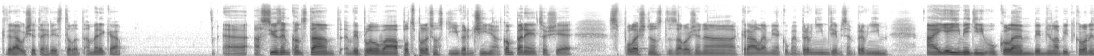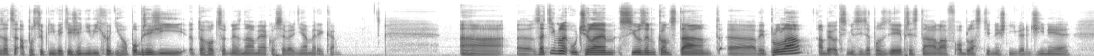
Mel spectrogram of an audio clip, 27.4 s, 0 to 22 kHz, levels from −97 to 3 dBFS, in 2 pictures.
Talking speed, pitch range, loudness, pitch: 135 wpm, 95-115 Hz, -31 LUFS, 105 Hz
